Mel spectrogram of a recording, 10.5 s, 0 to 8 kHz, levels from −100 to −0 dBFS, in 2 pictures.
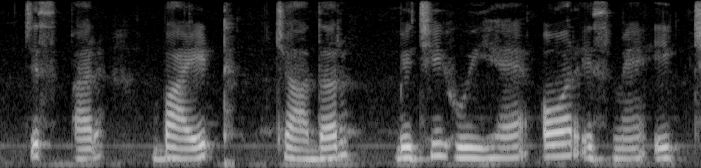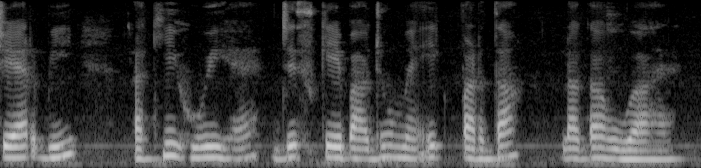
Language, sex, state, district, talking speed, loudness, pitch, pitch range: Hindi, female, Uttar Pradesh, Jyotiba Phule Nagar, 130 wpm, -31 LUFS, 190 Hz, 175-200 Hz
